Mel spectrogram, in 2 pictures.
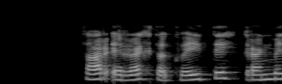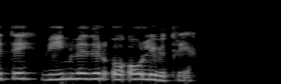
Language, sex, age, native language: Icelandic, other, 30-39, Icelandic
